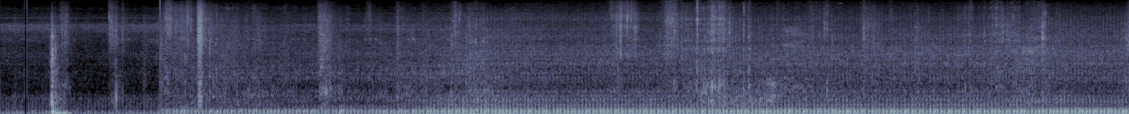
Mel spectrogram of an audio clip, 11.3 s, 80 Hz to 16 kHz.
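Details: 2011 Mazda 3 idling with a low rumble and a soft, rhythmic puffing tick from a recently started, well-hidden exhaust leak that was tough to find.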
